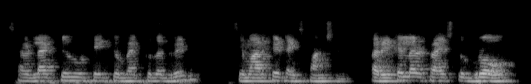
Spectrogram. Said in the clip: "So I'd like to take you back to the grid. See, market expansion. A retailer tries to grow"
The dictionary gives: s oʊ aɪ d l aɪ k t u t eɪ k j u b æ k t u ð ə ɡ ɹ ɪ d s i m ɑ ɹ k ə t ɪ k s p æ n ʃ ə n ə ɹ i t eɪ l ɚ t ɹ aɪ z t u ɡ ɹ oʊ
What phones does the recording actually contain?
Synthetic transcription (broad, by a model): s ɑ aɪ d l aɪ k t u t eɪ k j u b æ k t u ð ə ɡ ɹ ɪ d s i m ɑ ɹ k ə t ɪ k s p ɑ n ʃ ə n ə ɹ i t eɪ l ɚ t ɹ aɪ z t u ɡ ɹ oʊ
